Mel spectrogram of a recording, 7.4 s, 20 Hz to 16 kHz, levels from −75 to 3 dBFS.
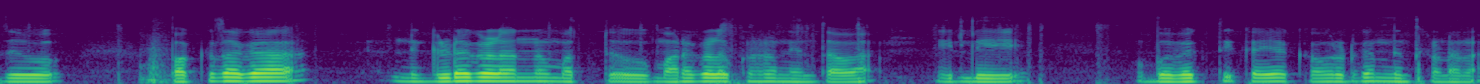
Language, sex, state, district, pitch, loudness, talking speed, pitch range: Kannada, male, Karnataka, Raichur, 150 Hz, -17 LUFS, 120 wpm, 145-160 Hz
